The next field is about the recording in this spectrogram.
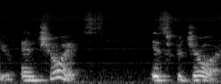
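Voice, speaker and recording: The voice is somewhat breathy. Its tone is dark and mellow. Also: woman. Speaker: presenter. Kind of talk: storytelling talk. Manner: slow.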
